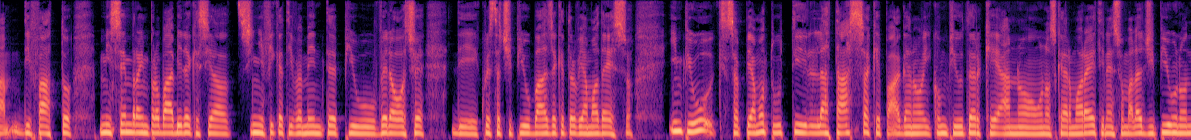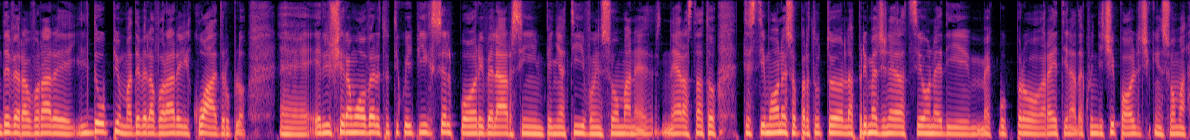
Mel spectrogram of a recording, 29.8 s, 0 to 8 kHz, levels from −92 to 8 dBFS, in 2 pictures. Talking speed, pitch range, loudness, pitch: 150 wpm, 145-160 Hz, -14 LUFS, 155 Hz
